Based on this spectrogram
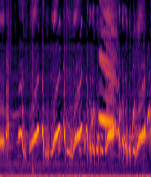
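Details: A large, tall Chinese hwamei sings a rich, fast run of varied whistled and slurred phrases, rising and falling in quick succession, over a low background hum.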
